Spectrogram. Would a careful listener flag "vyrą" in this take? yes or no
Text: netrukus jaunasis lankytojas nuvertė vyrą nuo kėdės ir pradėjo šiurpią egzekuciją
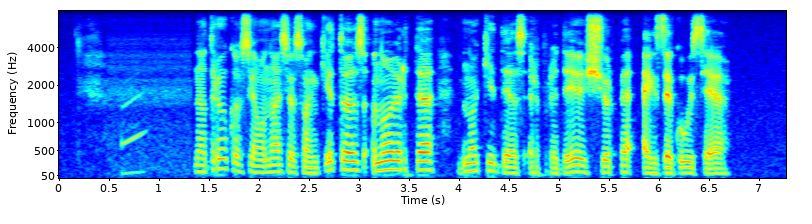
yes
